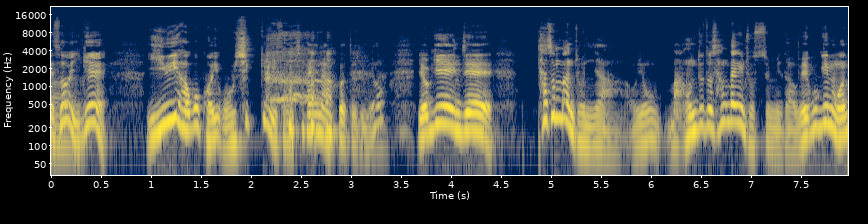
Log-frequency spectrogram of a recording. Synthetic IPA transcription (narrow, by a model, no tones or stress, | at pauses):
esʰʌiɡe̞ | iɥiɦaɡokʌioɕʰip̚k͈iɾisʰamt͡ɕʰainɦaɡʌdɯɲojʌɡie̞ind͡ʑe̞ | tʰasʰʌnmant͡ɕonɲa̰ʌ̰jomaɯndudosʰaŋdaŋit͡ɕos͈ɯmɲida̰we̞ɡuɡinɯnwʌn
